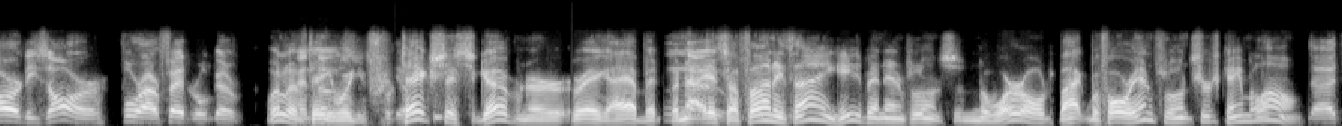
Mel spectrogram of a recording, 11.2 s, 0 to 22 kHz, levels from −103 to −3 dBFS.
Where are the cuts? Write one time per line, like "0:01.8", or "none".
0:03.3
0:05.5

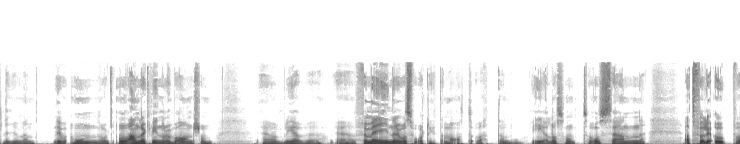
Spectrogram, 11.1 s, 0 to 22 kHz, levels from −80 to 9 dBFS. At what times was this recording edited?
0:01.0
0:05.3

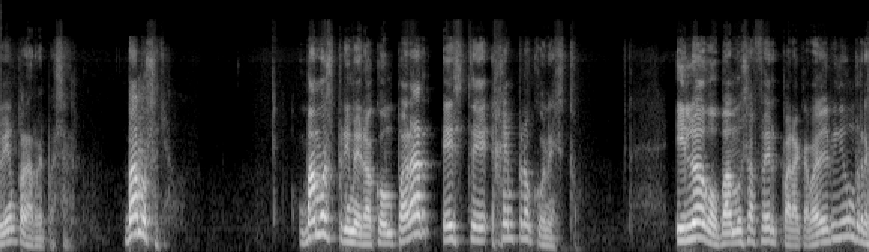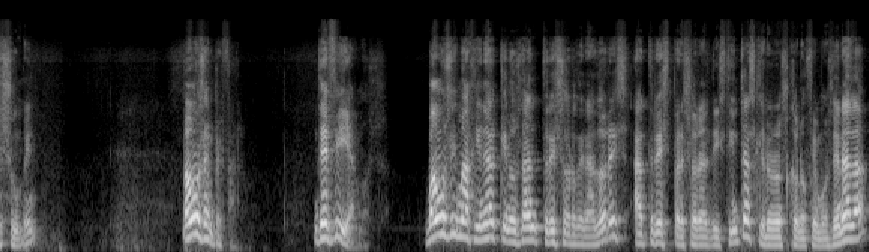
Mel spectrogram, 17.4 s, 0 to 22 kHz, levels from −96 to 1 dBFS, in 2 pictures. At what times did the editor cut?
0:07.8

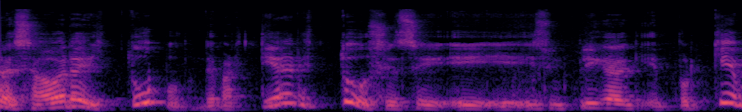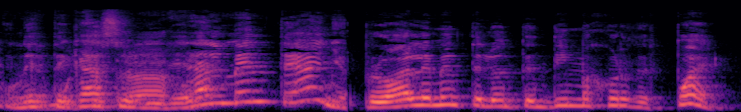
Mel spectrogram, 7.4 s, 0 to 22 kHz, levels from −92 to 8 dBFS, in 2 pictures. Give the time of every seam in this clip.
0:03.7
0:05.4

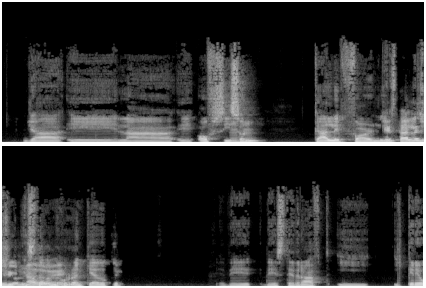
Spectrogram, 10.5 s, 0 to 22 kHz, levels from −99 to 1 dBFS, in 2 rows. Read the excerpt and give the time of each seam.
0:07.9

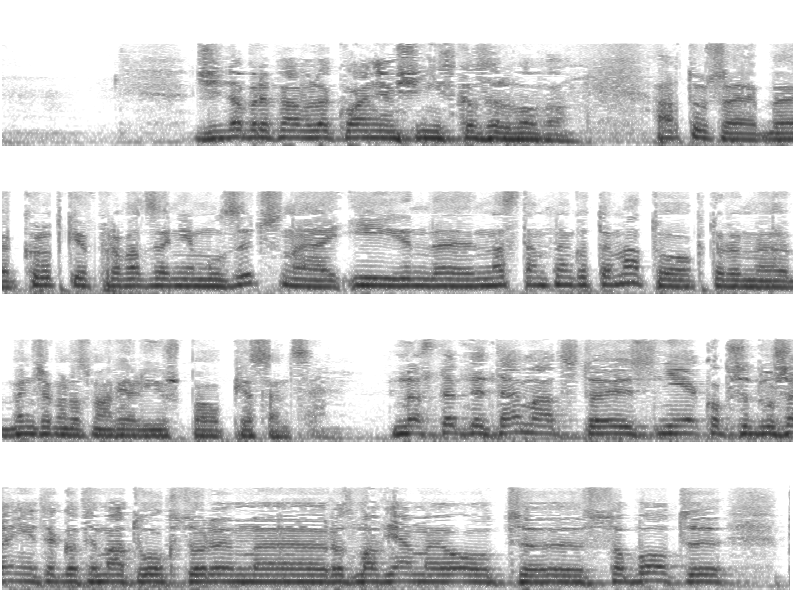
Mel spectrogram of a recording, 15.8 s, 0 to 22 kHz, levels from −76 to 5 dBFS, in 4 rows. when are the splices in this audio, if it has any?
none

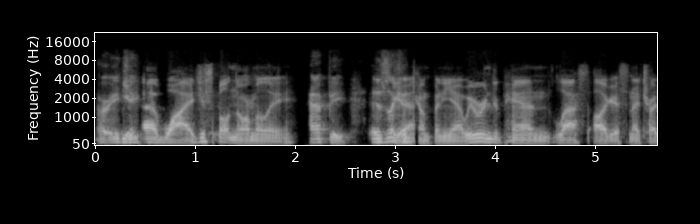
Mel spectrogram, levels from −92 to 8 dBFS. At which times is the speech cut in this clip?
0:03.2

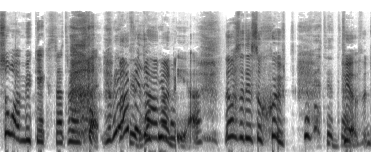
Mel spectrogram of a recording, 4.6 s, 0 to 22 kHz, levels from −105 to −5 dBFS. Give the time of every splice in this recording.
0:02.2

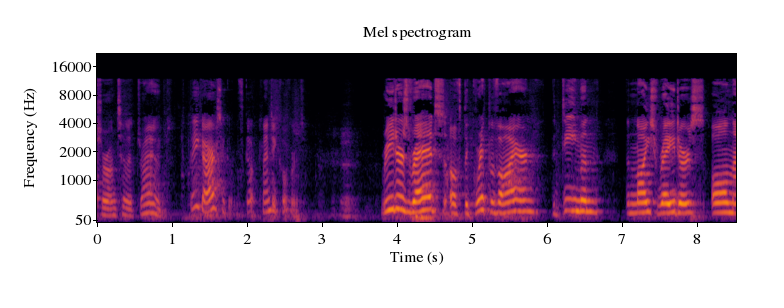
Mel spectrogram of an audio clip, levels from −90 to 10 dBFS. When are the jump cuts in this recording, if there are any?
none

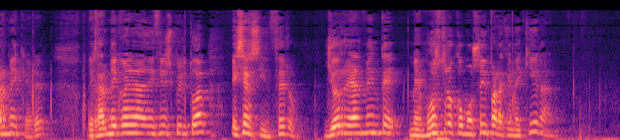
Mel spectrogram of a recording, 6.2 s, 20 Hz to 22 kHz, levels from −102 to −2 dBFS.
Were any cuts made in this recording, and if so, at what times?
0:03.2

